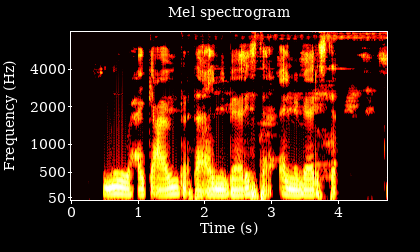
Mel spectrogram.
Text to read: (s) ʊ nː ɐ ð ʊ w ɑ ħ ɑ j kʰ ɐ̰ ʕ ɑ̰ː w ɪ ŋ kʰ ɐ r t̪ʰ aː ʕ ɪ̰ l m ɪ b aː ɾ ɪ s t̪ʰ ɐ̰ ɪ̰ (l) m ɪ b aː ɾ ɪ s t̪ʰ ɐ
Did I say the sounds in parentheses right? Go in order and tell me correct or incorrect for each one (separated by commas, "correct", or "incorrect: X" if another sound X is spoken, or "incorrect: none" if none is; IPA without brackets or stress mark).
correct, correct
